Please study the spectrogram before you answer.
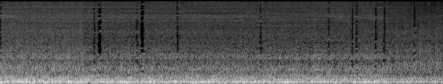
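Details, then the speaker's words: Carrier gas furnace in a small commercial building, after blower motor replacement on a no-heat call: burner lit and blower running with a steady, even low roar, no squeal or rattle; furnace running normally, repaired. "It should be dropping the fan and picking up the induced draft any second now."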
